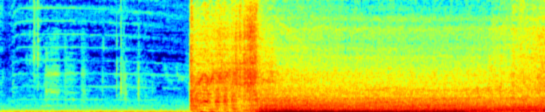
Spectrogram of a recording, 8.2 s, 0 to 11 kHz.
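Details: 2026 Ram Cummins diesel on 10W-30 oil, possibly slow start from air after fuel filter change: short crank, fires near three seconds, settles into steady even idle with no lifter tick; healthy cold start.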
